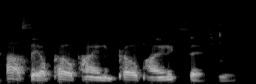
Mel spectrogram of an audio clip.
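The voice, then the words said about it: Deep Southern accent, Hank Hill impression. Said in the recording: “that deep South accent, I just think of that show, King of the Hill”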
